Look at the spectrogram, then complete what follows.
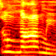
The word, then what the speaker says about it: Tsunami: It's Tsunami, right? I think I've been pronouncing the T. That ain't right.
